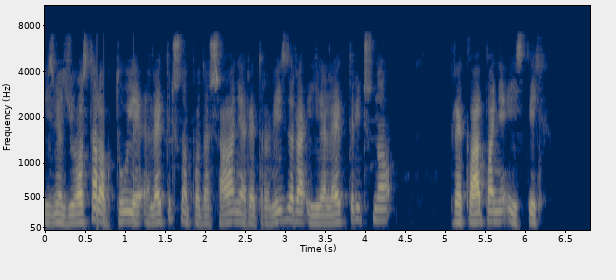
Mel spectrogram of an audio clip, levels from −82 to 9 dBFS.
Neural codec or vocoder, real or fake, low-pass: none; real; 7.2 kHz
